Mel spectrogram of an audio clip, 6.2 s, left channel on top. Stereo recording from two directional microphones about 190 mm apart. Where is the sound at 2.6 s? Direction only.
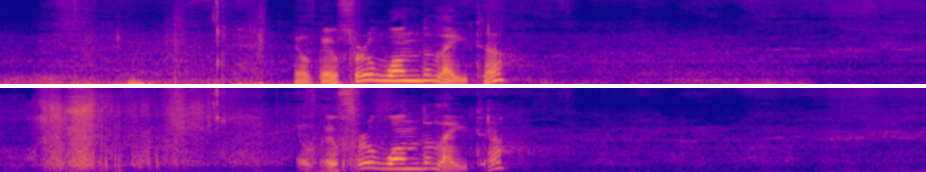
20° left (ahead or behind).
